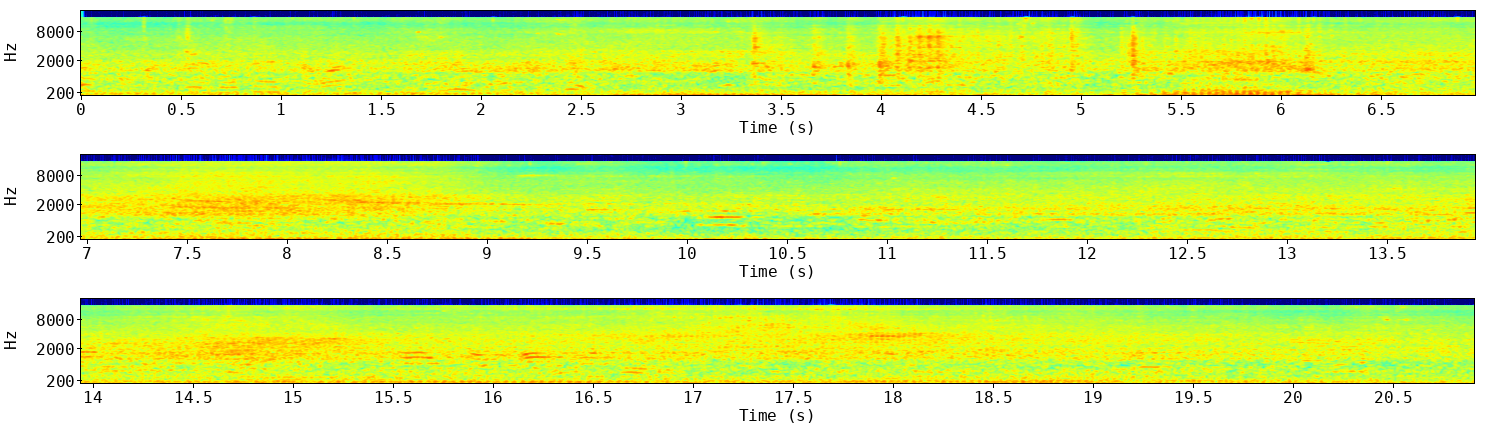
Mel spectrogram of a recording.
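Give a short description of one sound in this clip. Traffic hums steadily along a busy street outdoors.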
